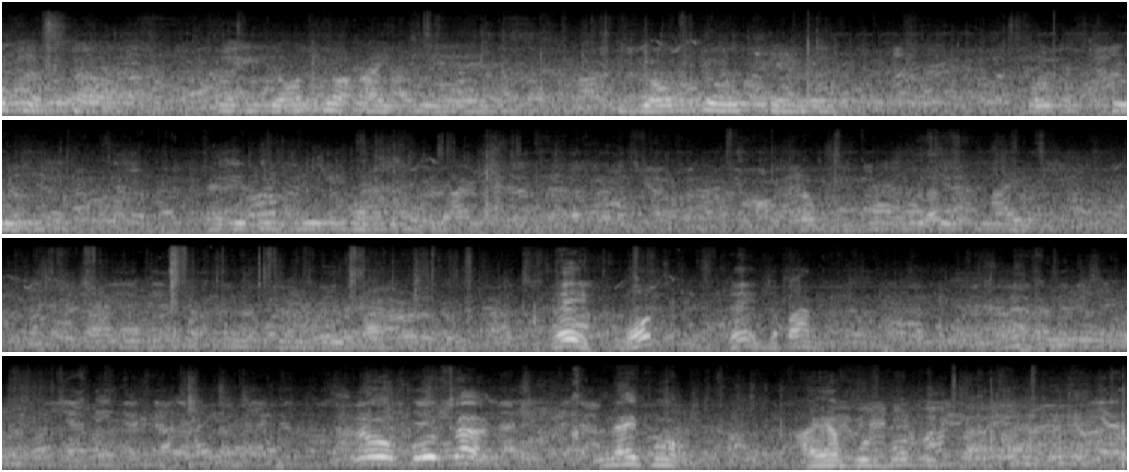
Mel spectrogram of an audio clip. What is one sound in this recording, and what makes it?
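A crowd of men and women chatter outdoors, some voices close by.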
